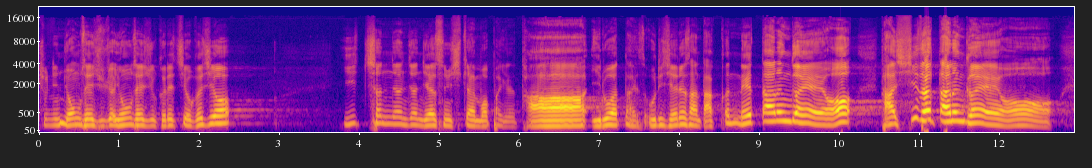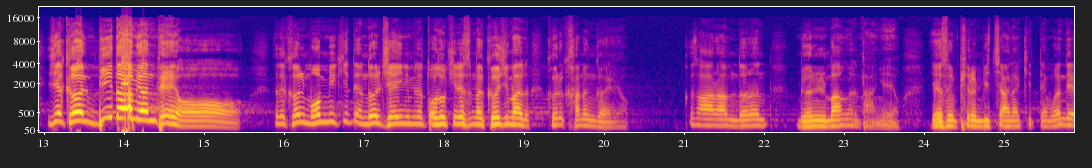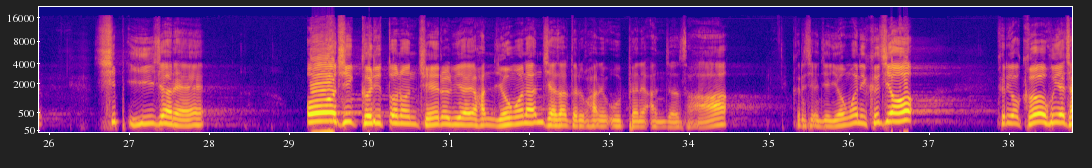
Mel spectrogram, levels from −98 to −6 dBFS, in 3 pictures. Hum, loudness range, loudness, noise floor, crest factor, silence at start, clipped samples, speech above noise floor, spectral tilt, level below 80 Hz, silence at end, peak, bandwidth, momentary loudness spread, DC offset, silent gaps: none; 15 LU; -15 LUFS; -70 dBFS; 16 dB; 0 s; 0.2%; 54 dB; -4.5 dB/octave; -54 dBFS; 0 s; 0 dBFS; 16.5 kHz; 19 LU; under 0.1%; none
